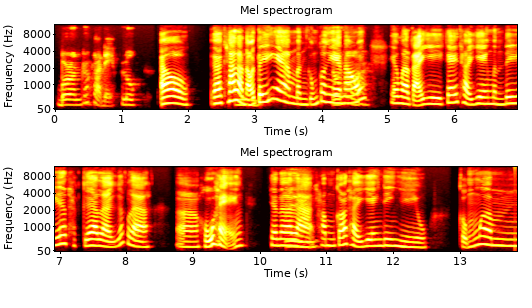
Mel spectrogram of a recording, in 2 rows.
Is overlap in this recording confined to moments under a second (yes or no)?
yes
